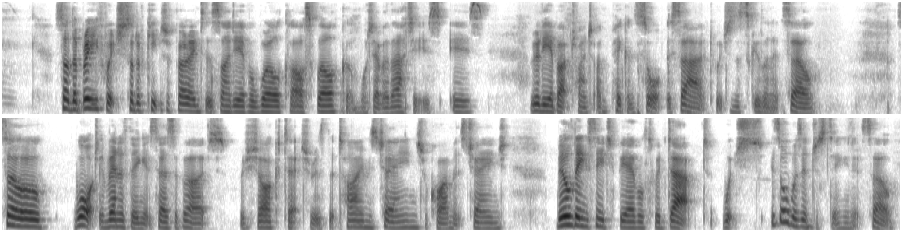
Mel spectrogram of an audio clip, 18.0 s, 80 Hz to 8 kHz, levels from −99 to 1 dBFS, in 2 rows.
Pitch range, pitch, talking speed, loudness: 150-190 Hz, 165 Hz, 210 wpm, -28 LUFS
